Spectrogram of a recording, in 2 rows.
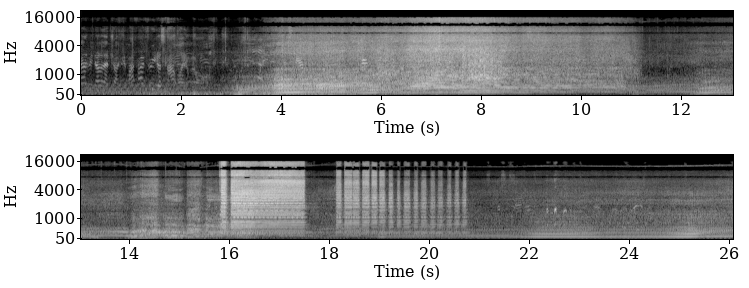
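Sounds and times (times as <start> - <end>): car engines revving: 0.0 - 26.0
short pulsing horn toots: 15.5 - 20.9
loud horn blast: 15.5 - 21.0.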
